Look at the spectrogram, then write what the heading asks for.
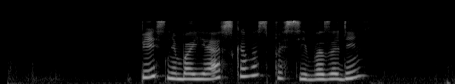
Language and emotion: Russian, positive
